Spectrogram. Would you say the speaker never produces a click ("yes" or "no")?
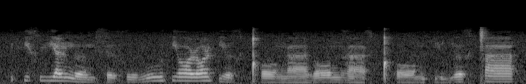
no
